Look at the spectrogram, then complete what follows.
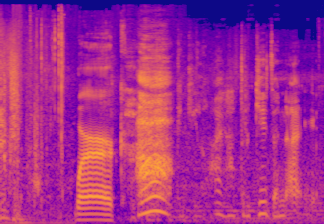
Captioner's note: pink Haired Ladies Gasp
